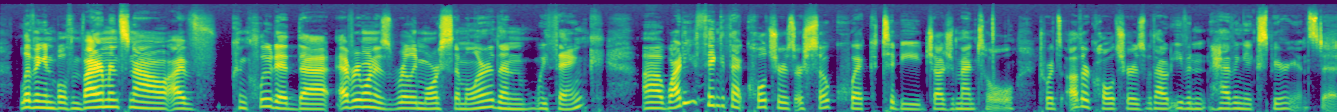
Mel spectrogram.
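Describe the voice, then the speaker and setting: A woman's ordinary speaking voice, medium in pitch, with an American accent, ordinary pitch variation and a moderate pace, on a very clean recording with a silent background. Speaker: student podcast host. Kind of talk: interview.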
